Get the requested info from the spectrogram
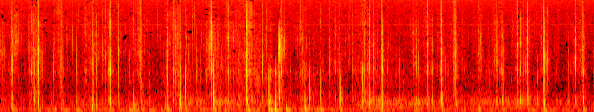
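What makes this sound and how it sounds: A square clear plastic gel bead ice pack filled with blue gel beads is held in both hands and squeezed and crinkled with the fingertips. The result is a steady run of dry, bright crackles and crinkles with short, sharp snaps and little low end.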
